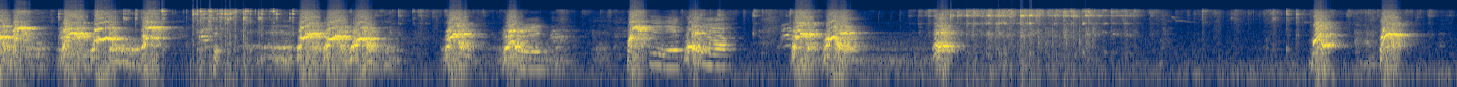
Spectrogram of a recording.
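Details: Dogs barking at a person walking by, recorded on a phone: repeated sharp barks in bursts, several voices overlapping, with people talking in between.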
